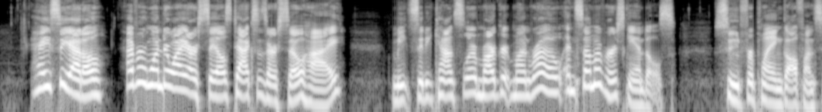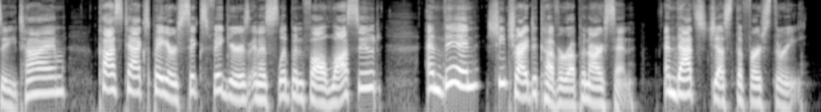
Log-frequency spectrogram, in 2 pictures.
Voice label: Seattle Political Ad, Seattle Democratic Ad, African-American, Female Voice Over; Democratic Spots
